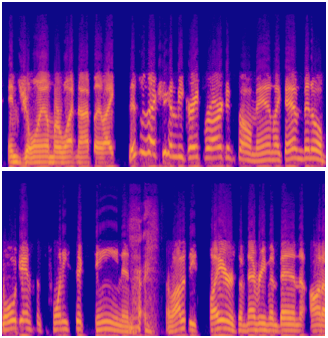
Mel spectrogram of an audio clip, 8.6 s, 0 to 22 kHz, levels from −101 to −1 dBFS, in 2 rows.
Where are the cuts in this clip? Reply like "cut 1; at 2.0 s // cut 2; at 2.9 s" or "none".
cut 1; at 1.6 s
